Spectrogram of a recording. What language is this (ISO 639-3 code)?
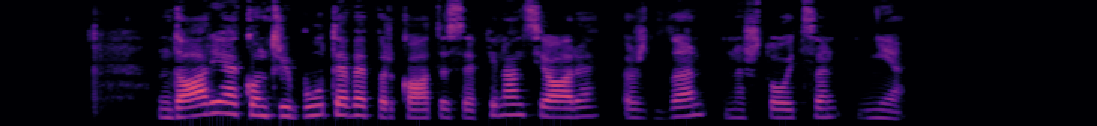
sqi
